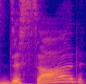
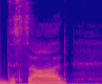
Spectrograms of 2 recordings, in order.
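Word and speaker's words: Desaad: and then you have dasad is dasad a riff on the marquis de sade spelled differently but it's pronounced the same um this is the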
